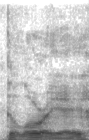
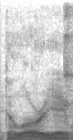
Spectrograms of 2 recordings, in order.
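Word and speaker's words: Deslauriers: But that's the difference when you bring in these big physical guys like Jacob Middleton and Delorier. I was going to mispronounce it again, but at least I got that one right. Who could forget Delorier when it rhymes with DeLorean?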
